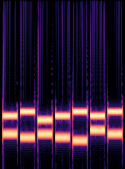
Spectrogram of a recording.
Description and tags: DTMF tones, as if someone is dialing a phone.
telephone, dtmf, synthesized, tone, phone, dialing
